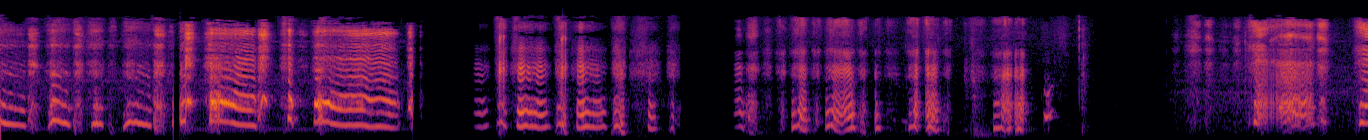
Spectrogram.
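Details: Infant discomfort ("heh") cry, described as different from pain crying with a panting, gasping quality: short, breathy, wavering cry bursts with pauses, a fussing discomfort cry.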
